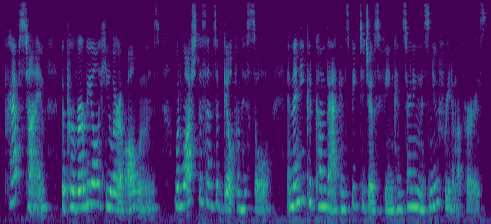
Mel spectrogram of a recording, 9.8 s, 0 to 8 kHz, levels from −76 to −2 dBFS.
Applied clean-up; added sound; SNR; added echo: none; none; none; none.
